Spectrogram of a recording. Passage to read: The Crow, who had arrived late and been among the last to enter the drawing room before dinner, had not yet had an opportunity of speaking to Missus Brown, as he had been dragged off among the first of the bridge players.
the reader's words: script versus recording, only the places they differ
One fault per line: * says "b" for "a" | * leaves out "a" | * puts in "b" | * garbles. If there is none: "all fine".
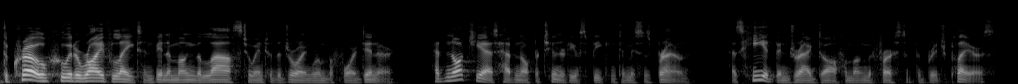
all fine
